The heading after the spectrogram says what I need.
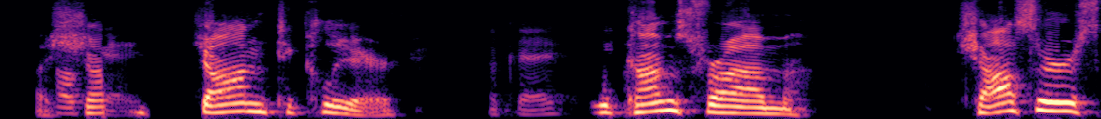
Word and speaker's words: Chanticleer: It's pronounced Chanticleer. Okay. Chanticleer.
